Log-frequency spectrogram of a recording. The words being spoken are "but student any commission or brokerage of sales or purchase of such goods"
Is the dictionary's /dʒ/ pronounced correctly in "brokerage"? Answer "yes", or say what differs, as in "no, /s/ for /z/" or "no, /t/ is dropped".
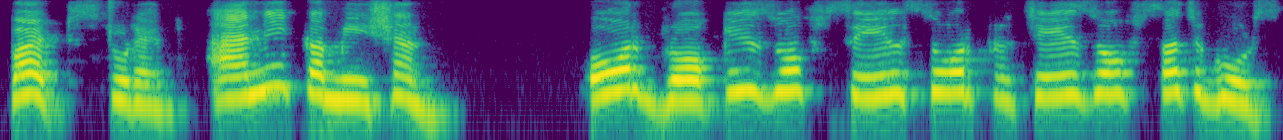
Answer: no, /z/ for /dʒ/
